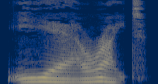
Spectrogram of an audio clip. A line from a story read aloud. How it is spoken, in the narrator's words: Danielle grumbled, feigning annoyance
